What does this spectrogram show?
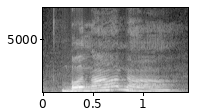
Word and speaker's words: banana: It is pronounced banana again. B no b no banana again banana. Do not forget the stress is located at n a and don't forget the word stress.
